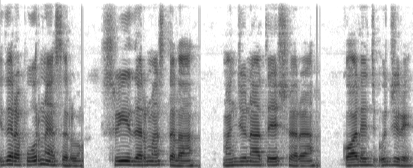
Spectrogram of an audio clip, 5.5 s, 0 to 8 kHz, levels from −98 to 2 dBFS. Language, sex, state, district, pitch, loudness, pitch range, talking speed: Kannada, male, Karnataka, Dakshina Kannada, 155 Hz, -16 LUFS, 130-165 Hz, 85 wpm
